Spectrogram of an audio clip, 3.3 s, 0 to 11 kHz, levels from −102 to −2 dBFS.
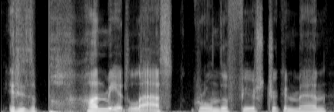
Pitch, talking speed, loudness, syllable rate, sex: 140 Hz, 200 wpm, -24 LUFS, 4.8 syllables/s, male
